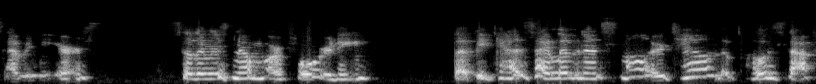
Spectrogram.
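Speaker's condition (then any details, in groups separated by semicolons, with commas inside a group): ALS; breathless after exertion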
